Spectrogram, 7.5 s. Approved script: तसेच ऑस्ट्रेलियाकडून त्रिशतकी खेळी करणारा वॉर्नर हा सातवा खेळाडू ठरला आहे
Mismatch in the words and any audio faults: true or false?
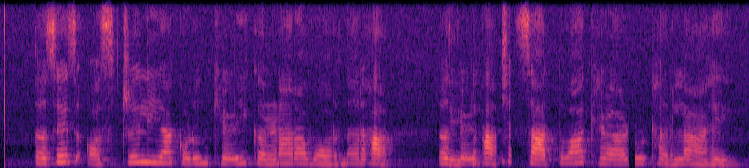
true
